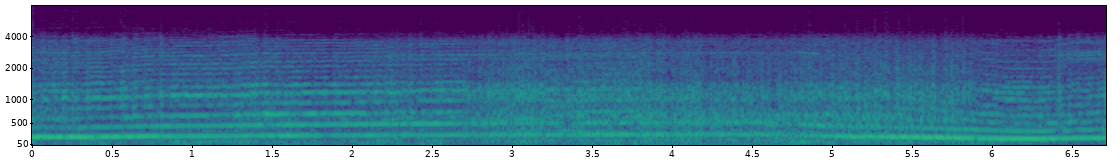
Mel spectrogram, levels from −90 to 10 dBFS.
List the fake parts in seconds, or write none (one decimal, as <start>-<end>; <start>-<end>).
0.0-2.7; 3.2-3.8; 5.9-6.7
